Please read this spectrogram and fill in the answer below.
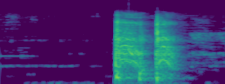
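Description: A person coughing twice, two short loud coughs about half a second apart, a little over a second in.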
